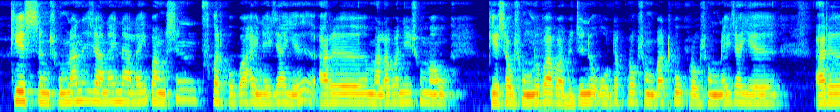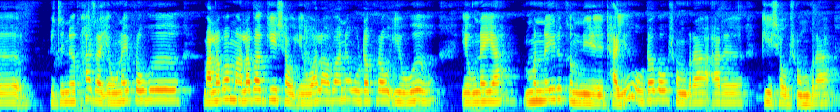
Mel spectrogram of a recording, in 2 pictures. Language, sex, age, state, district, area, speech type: Bodo, female, 30-45, Assam, Kokrajhar, rural, spontaneous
